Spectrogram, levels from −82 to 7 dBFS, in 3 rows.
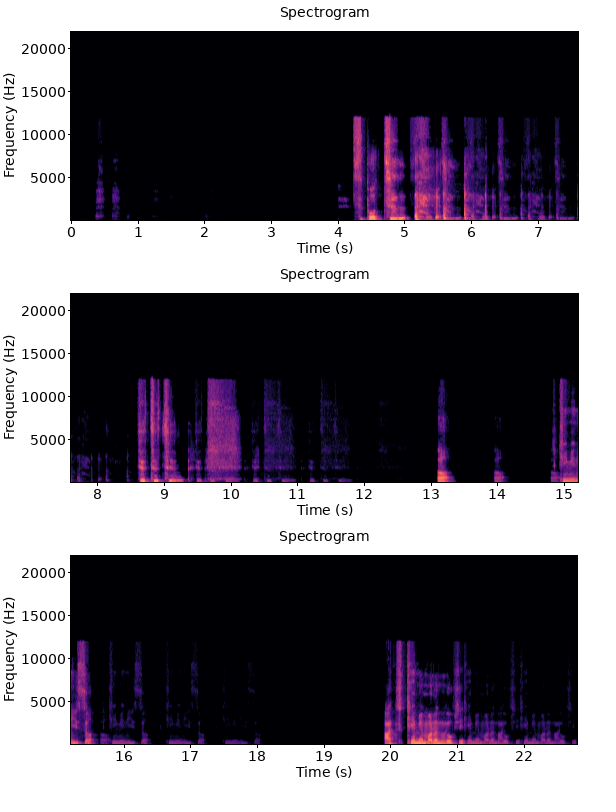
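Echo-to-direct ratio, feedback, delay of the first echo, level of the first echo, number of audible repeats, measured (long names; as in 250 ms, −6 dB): −21.0 dB, 47%, 847 ms, −22.0 dB, 2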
